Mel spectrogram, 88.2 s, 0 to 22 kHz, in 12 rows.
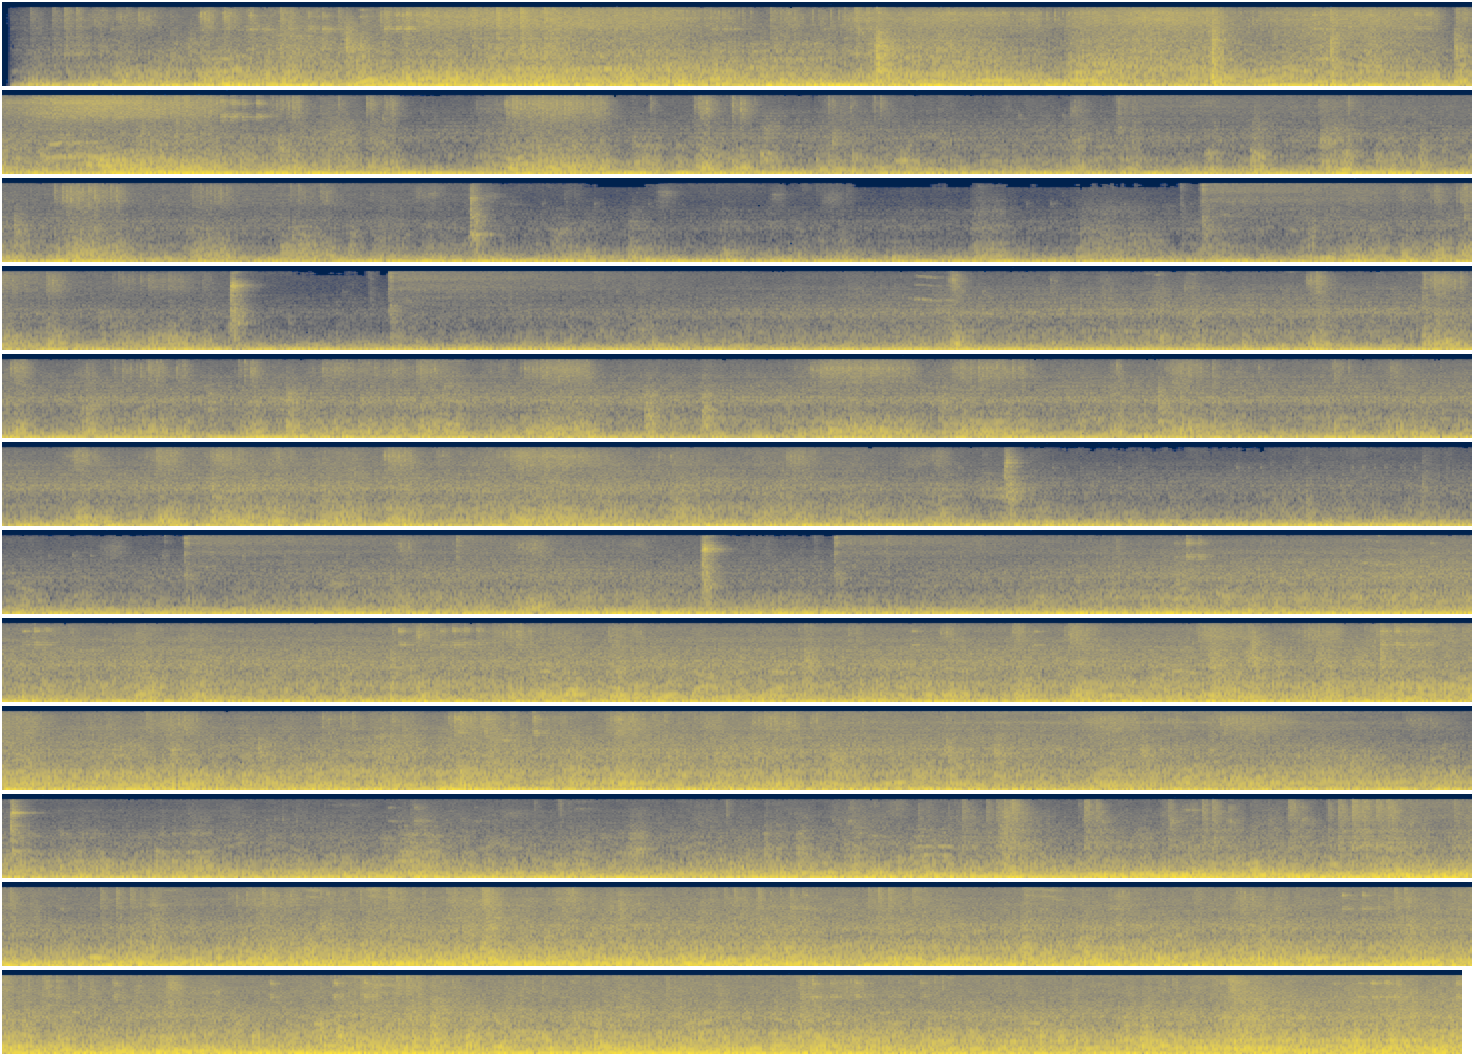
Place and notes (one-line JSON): {"title": "inside train munich - rosenheim", "description": "recorded june 6, 2008. - project: \"hasenbrot - a private sound diary\"", "latitude": "47.97", "longitude": "12.01", "altitude": "493", "timezone": "GMT+1"}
